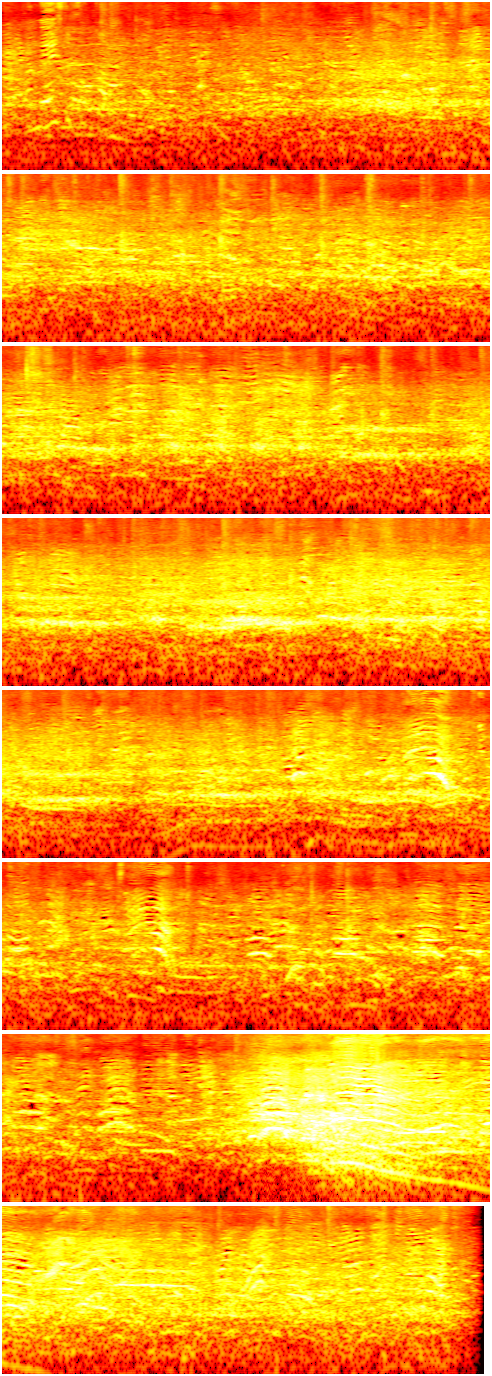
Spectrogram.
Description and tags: Field-recording of a Dutch soccermatch.
Recorded in the Cambuur Stadium in Leeuwarden Netherlands.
